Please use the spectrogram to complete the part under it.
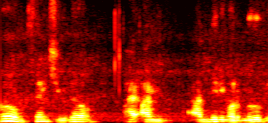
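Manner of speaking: put-on hushed, sultry, seductive voice. Retelling answering a man who offered a modeling agency card: imitating own sultry voice. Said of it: "I had this very sultry voice".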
